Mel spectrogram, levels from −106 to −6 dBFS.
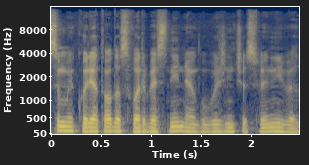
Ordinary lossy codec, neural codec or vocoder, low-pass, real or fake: AAC, 64 kbps; none; 14.4 kHz; real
